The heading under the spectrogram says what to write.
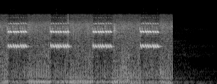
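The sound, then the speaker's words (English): Crickets chirp in four steady, evenly spaced bursts, each a bright high trill, fairly loud, before cutting off abruptly into silence. No voices are heard. “Do you want me to do the crickets job?”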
